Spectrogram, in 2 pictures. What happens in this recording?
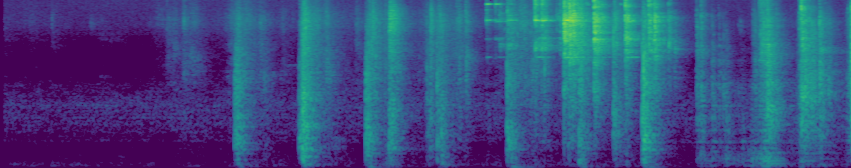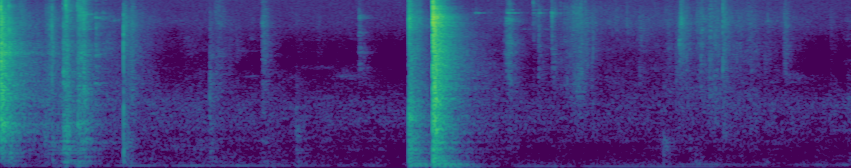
I walked toward the apartment door took my keys from my pocket unlocked the door and opened it before stepping outside.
